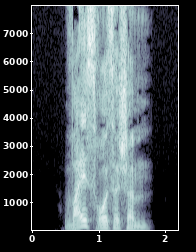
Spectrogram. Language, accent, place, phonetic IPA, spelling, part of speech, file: German, Germany, Berlin, [ˈvaɪ̯sˌʁʊsɪʃm̩], weißrussischem, adjective, De-weißrussischem.ogg
- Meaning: strong dative masculine/neuter singular of weißrussisch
